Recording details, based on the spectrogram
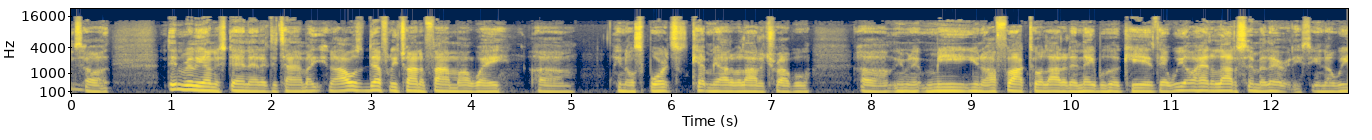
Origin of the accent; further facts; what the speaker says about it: Waukegan, Illinois, United States; I grew up in the Illinois area, in the Wisconsin area. I grew up in Waukegan, Illinois. That is north of Chicago.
